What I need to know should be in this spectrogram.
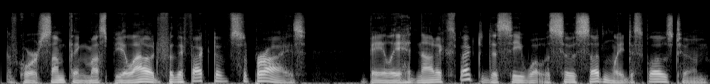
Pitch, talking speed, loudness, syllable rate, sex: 100 Hz, 205 wpm, -20 LUFS, 6.1 syllables/s, male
